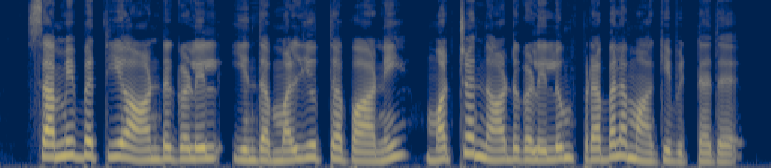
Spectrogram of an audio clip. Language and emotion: Tamil, neutral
